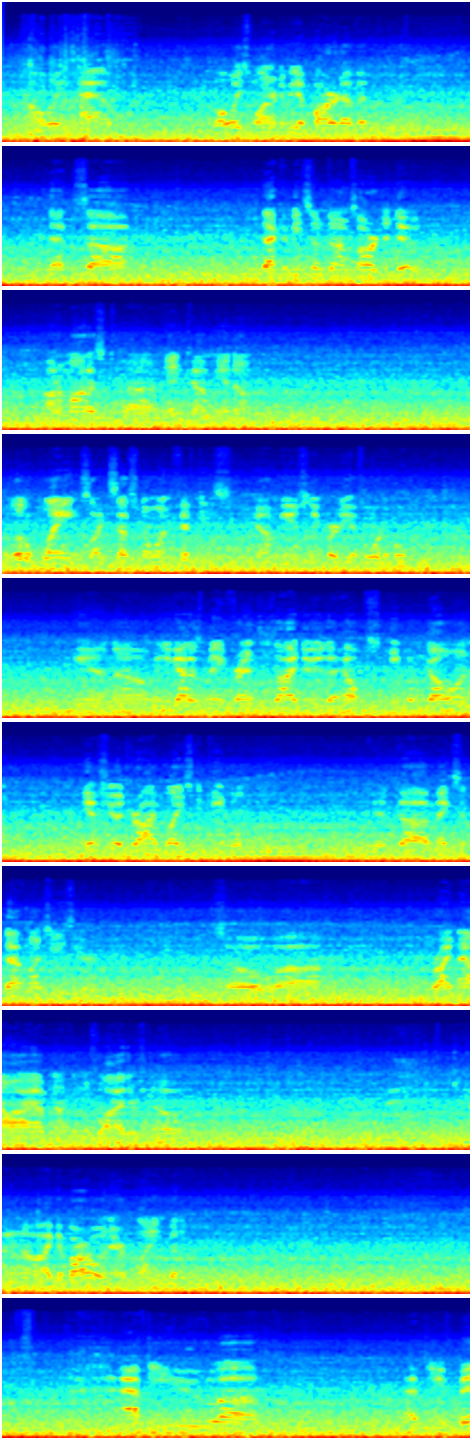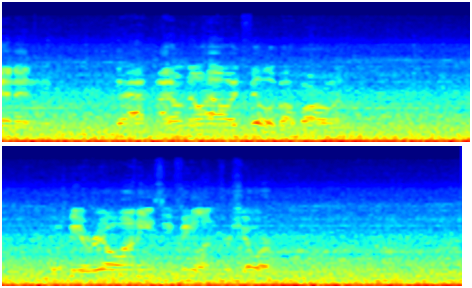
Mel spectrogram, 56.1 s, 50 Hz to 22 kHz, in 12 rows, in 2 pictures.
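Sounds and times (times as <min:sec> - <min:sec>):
man talking: 0:00.0 - 0:01.3, 0:02.1 - 0:03.8, 0:05.1 - 0:06.0, 0:07.2 - 0:09.0, 0:09.8 - 0:12.0, 0:14.0 - 0:18.2, 0:19.4 - 0:23.5, 0:24.2 - 0:26.0, 0:27.0 - 0:29.1, 0:30.2 - 0:31.4, 0:32.3 - 0:34.6, 0:36.6 - 0:39.4, 0:42.3 - 0:44.8, 0:46.1 - 0:50.4, 0:51.9 - 0:54.2
truck engine drone: 0:00.0 - 0:56.0.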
